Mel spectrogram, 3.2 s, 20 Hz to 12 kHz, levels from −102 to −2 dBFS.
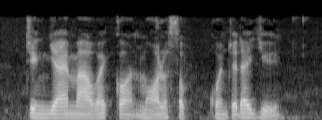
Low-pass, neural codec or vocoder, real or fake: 7.2 kHz; codec, 16 kHz, 16 kbps, FunCodec, trained on LibriTTS, 50 frames a second; fake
